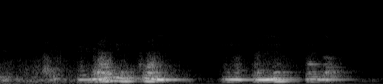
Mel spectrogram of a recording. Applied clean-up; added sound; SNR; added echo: neural separator model SepFormer DNS4.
